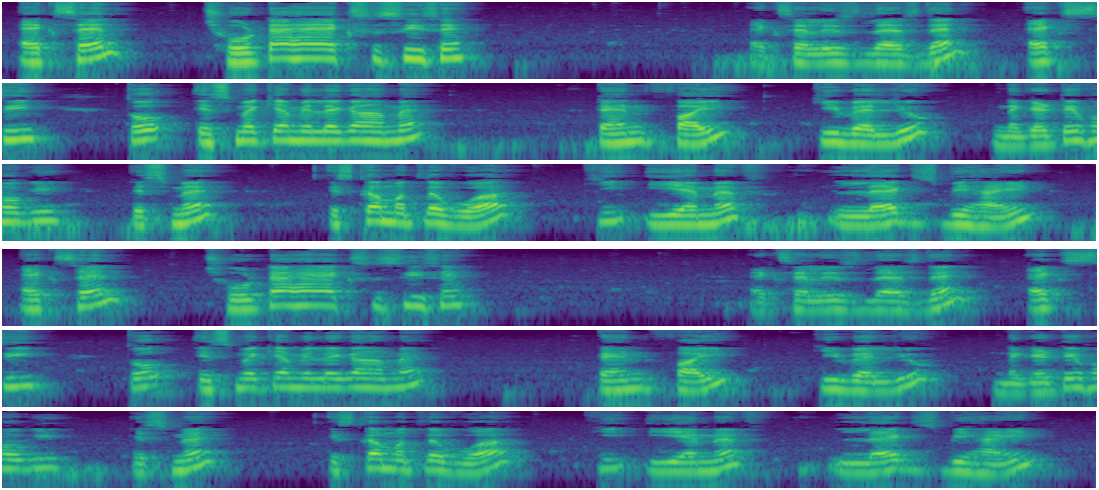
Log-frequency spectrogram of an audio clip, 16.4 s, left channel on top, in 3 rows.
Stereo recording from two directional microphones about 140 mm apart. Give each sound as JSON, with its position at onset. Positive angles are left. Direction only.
{"t": 0.1, "sound": "speech", "side_deg": 90}
{"t": 3.7, "sound": "speech", "side_deg": 85}
{"t": 6.1, "sound": "speech", "side_deg": 90}
{"t": 10.5, "sound": "speech", "side_deg": 75}
{"t": 11.6, "sound": "speech", "side_deg": 90}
